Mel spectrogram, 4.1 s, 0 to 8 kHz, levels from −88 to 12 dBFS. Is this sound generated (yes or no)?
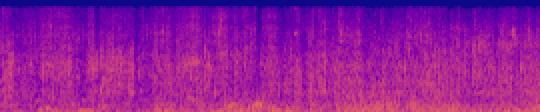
no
